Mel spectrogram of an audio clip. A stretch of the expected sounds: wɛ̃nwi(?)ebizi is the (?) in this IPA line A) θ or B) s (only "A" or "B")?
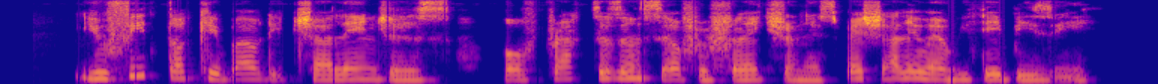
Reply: A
